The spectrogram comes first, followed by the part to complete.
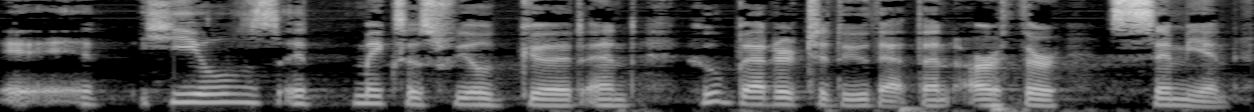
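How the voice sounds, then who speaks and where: A man's voice: medium pitch, takes it slowly, a little mellow. A man hosting a radio variety show, giving rambling, chatty introductions.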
